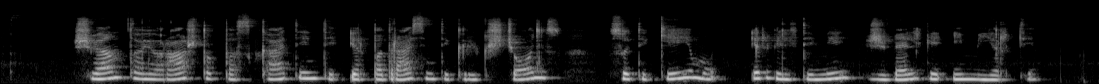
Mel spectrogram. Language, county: Lithuanian, Vilnius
